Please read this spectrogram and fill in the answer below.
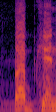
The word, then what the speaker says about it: Bubka: a pole vaulter by the name of Sergei Bubka. It's pronounced there, Bubka now.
